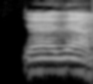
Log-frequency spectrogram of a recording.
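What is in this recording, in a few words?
"jazam", Malay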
